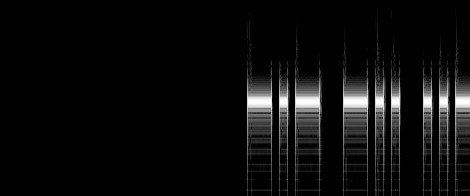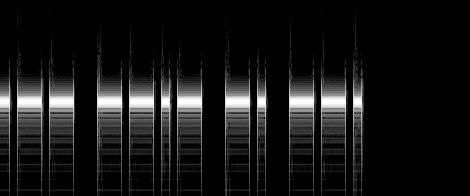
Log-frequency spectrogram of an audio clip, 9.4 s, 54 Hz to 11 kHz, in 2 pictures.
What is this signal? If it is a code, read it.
Morse code, heard as a keyed tone, about 15 wpm, 700 Hz. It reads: KD2QNG
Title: USA Call Signs - 6 Characters - Repeated 3x - 15wpm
